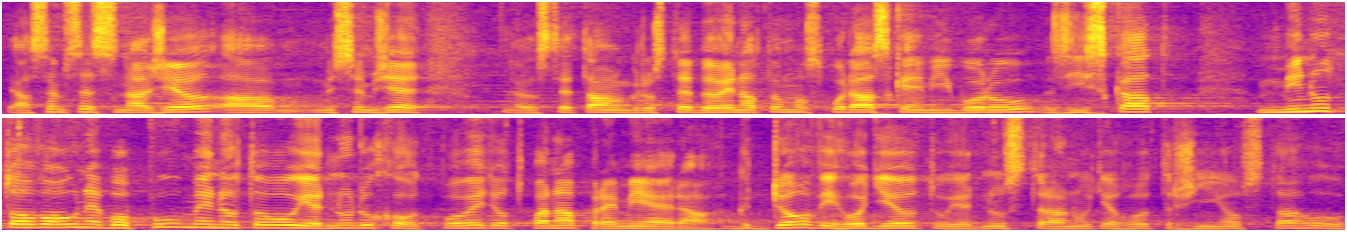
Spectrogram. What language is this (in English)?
Czech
